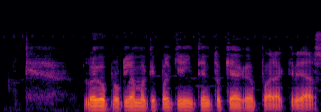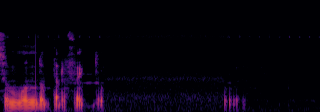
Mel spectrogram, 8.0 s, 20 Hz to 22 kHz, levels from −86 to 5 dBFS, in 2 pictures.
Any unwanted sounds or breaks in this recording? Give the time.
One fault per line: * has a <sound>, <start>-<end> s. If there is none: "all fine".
all fine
